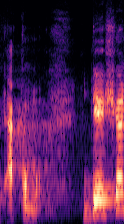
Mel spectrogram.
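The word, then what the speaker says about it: accommodation: এ double CO ঠিক আছে, double M ও ঠিক আছে, অ্যাকোমো ডেশন না ডিশন, সঠিক উচ্চারণ হচ্ছে অ্যাকোমোডেশন।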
